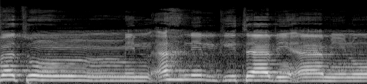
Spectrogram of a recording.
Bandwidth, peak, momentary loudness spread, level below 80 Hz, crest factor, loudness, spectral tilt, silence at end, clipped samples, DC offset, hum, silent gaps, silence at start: 15 kHz; -2 dBFS; 7 LU; -54 dBFS; 14 dB; -16 LUFS; -5.5 dB/octave; 0 s; under 0.1%; under 0.1%; none; none; 0 s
